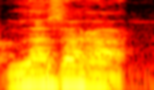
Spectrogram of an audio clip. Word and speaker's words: La Zarra: Lazara. Yeah. – yeah. – La Zarra.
